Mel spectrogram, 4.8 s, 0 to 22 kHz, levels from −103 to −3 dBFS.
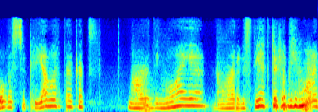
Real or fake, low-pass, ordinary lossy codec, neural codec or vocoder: fake; 14.4 kHz; MP3, 48 kbps; codec, 44.1 kHz, 0.9 kbps, DAC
